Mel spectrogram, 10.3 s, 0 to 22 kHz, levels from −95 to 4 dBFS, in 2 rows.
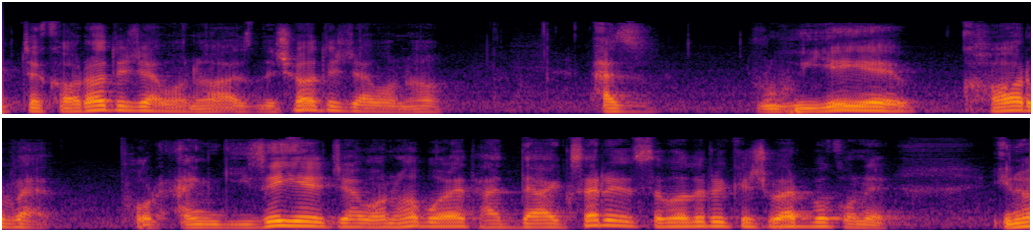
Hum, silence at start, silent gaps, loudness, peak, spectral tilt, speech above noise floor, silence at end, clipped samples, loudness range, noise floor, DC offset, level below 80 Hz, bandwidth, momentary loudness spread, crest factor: none; 0 s; none; -27 LUFS; -10 dBFS; -7 dB/octave; 29 dB; 0 s; under 0.1%; 5 LU; -55 dBFS; under 0.1%; -66 dBFS; 11 kHz; 11 LU; 18 dB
